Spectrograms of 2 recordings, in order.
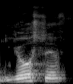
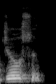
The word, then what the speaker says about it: Yosef: But Yosef is the name, not Joseph, but Yosef. Yahshua, Yesaias. All these I's and these J names are really Y's. It's pronounced a Y.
